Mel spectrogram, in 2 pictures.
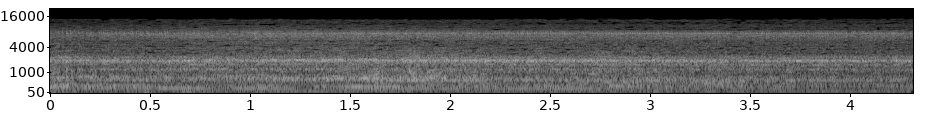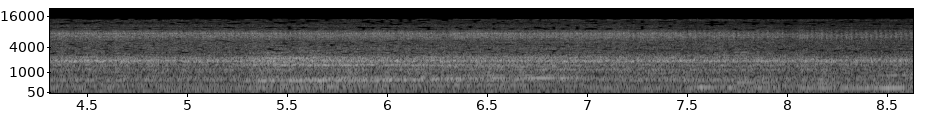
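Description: Lamborghini Aventador SV's 6.5-litre V12 idling steadily, just after being started.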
